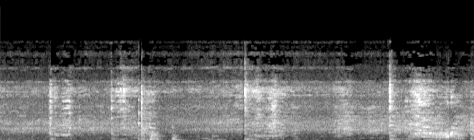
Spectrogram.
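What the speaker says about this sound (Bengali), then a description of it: "এভাবে মশলার সাথে ভালোভাবে কষিয়ে নিতে হবে যাতে কাঁচা গন্ধ না বেরোয়" Bottle gourd and potato being stir-fried with spices for a lau ghonto, with a steady soft sizzle broken by irregular scraping stirs of a spatula against the pan, close and fairly loud, no voices.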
